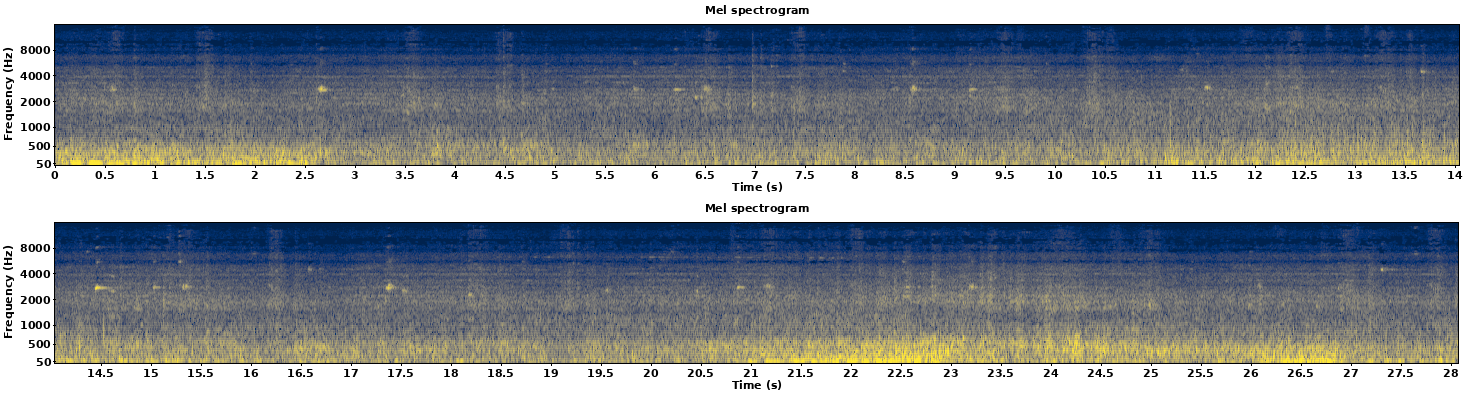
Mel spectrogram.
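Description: Freight train of flatcars loaded with wind turbine blades rolling past: a steady rumble of wheels on rail, with short high wheel squeaks scattered throughout. The rumble grows louder about three-quarters of the way through and again briefly near the end.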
